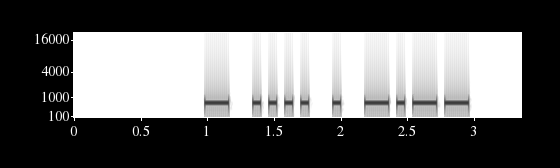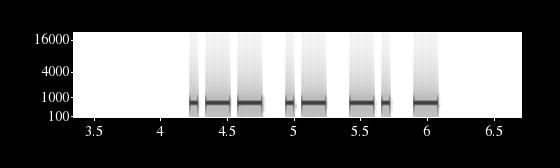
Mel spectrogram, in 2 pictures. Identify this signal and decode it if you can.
Morse code, heard as a keyed tone, about 20 wpm, 700 Hz. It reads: THEY WANT
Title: 3x Word-Spacing - Sentences from Top 200 Words - 20wpm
